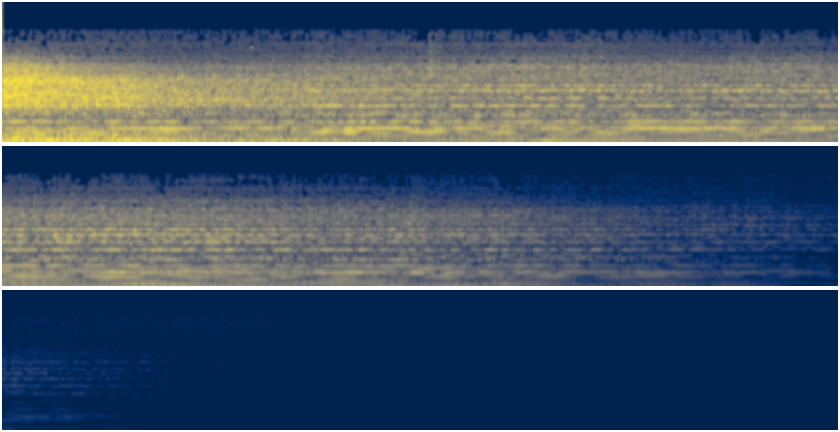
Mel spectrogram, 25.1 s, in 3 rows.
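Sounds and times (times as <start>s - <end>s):
strings playing: 0.0s - 17.3s.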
